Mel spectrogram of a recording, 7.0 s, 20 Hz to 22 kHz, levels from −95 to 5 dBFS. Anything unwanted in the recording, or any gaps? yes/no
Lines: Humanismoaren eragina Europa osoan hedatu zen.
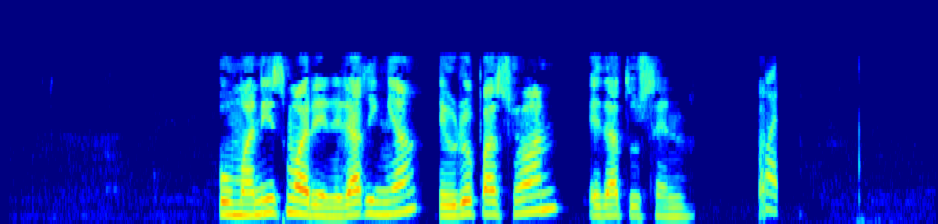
yes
